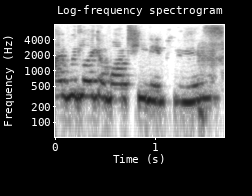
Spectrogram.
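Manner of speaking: put-on voice speaking as a dog. Looking at a photo of a dog in holiday wear, voicing the dog in the photo. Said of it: "He's like".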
